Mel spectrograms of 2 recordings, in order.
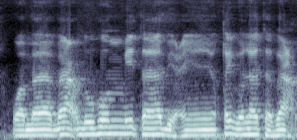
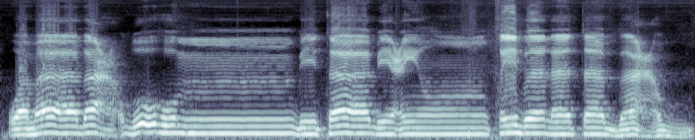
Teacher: Ini merupakan bacaan ikhfa syafawi, perlu ditahan dalam membaca nya.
